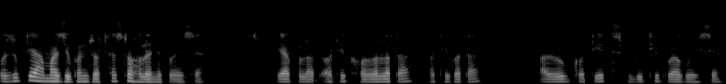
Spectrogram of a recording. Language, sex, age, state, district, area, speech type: Assamese, male, 18-30, Assam, Dibrugarh, rural, spontaneous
